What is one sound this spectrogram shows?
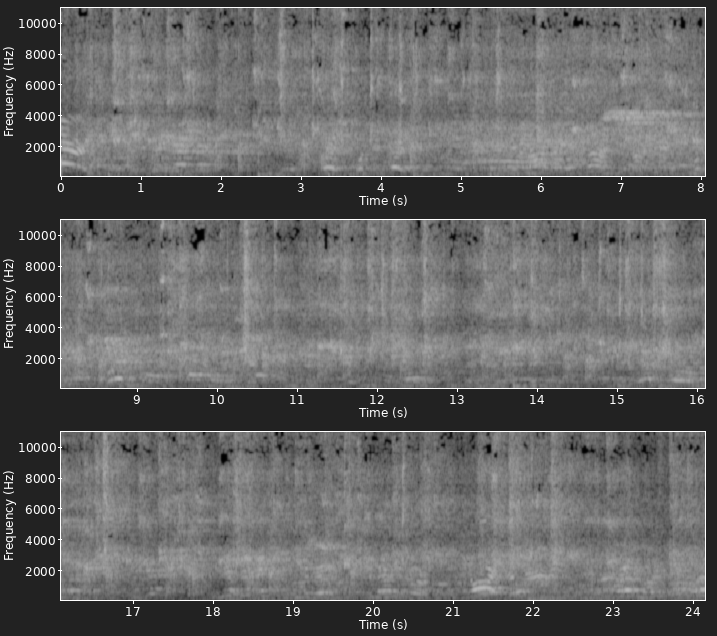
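Sneakers squeak sharply on a hardwood court, over and over.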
